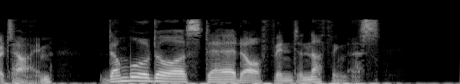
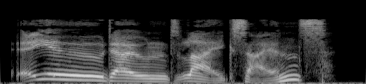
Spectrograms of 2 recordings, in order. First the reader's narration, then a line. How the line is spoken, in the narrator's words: said Harry a little wearily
